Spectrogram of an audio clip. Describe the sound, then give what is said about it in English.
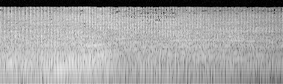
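A snow grooming machine's engine drones loudly as it approaches across a Nordic ski trail. The mid-pitched roar is strongest early on, then eases and steadily fades toward the end. “But toward the end of the ride, when our trail crosses a Nordic ski trail, a grooming machine approaches.”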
